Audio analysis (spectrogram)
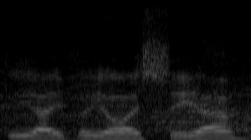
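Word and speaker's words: Davico: Devo I think he it's pronounced DAV Ico he's a good lad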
